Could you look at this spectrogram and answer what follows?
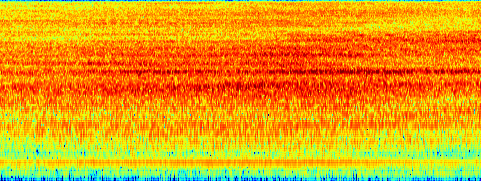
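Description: Small electronic cooling fans of a home-built Peltier-cooled mini fridge and its switching power supply running steadily. They give an even whir with a constant low hum tone, a little louder midway through.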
